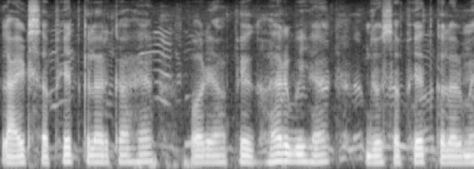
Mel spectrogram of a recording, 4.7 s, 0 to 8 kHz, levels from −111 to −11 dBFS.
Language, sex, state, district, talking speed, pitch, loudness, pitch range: Hindi, male, Jharkhand, Deoghar, 190 wpm, 120 Hz, -18 LUFS, 115-130 Hz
